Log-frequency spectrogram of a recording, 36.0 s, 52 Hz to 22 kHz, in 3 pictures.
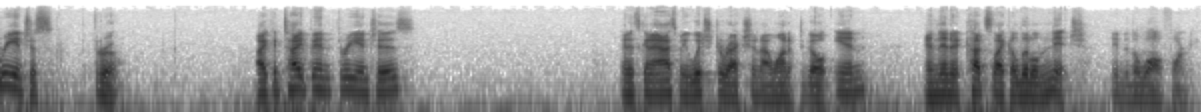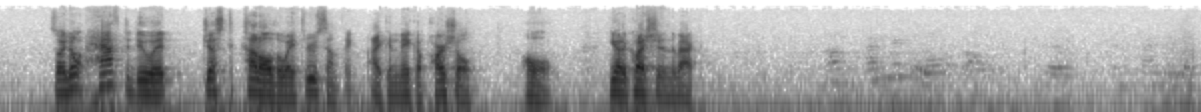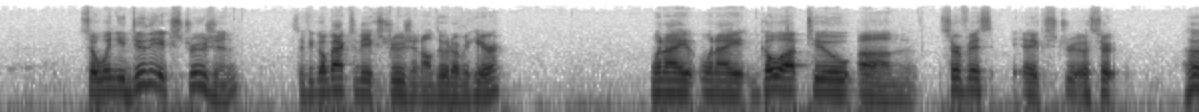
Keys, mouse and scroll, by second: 0.5 shift+', 1.6 Return, 8.3 click, 9.1-9.6 scroll up 1, 9.8-10.2 scroll, 10.7 right click, 24.8 scroll, 25.0 scroll down 4, 25.1-25.6 scroll, 25.6 scroll, 26.4 click, 27.1 click, 27.9 Delete, 29.7 click, 30.6 click, 31.3 Escape, 31.5 Escape, 32.4 click.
